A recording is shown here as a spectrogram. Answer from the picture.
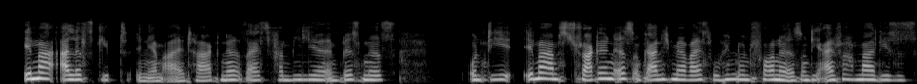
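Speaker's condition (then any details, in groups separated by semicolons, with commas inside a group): Cleft palate; congenital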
